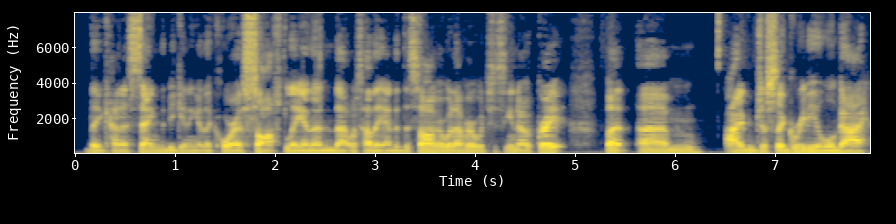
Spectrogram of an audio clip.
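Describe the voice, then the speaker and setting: Chatty guy cohost, mid pitch, rambles on with lots of likes and ums. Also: a bit bright. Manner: chatty, rambling with fillers and tangents. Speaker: podcast co-host. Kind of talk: casual chat reviewing songs.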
